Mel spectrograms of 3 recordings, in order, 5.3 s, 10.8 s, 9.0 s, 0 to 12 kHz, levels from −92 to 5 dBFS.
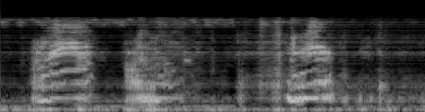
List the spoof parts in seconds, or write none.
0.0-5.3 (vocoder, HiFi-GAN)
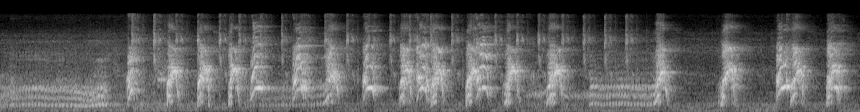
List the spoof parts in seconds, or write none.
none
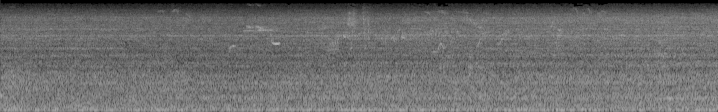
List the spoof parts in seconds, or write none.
none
